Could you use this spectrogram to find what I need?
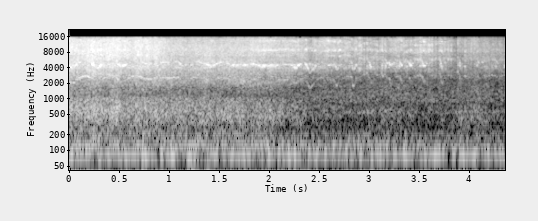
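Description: Dry leaves rustle and crunch under small wheels.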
